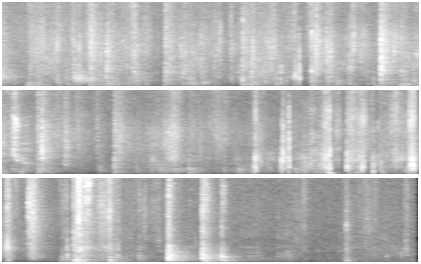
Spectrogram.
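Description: Footsteps on stairwell steps with scattered knocks and clatter, and indistinct voices in the background.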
